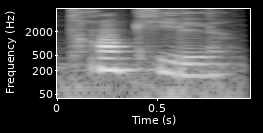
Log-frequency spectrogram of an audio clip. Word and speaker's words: tranquille: Il existe trois exceptions, mille, ville, tranquille. Ces mots ainsi que leurs dérivés, million, village, tranquillité, etc., sont prononcés avec le son L.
